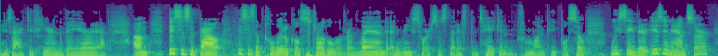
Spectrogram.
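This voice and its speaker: Emphatic, passionate lower-voiced woman. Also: vocal fry. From United States. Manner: passionate, emphatic, repeats words when restarting. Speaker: interview guest, activist. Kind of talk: earnest interview answers.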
